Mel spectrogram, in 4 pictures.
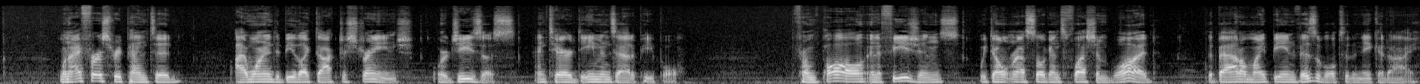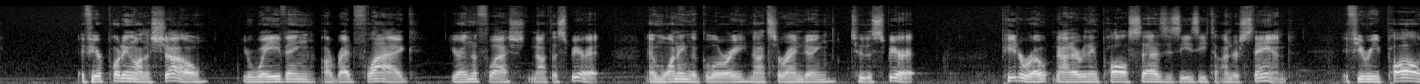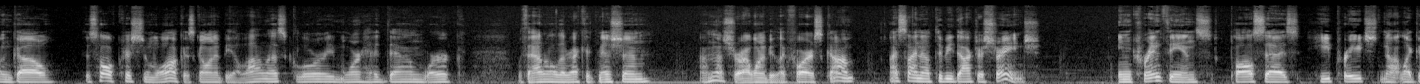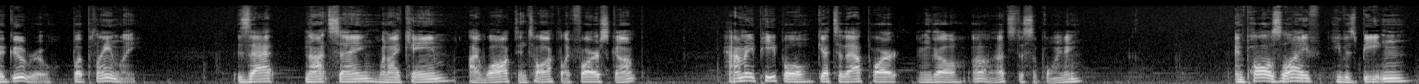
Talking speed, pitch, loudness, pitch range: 170 wpm, 115 Hz, -14 LUFS, 105-125 Hz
